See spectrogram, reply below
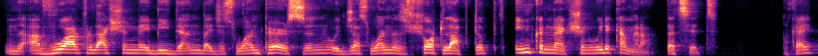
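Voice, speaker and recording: A man's voice: mid-range voice, moderate pace, mellow. A man from Italy, giving a masterclass talk over a video call in hesitant English, full of restarts and "okay?" tags. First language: Italian. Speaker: masterclass speaker.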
